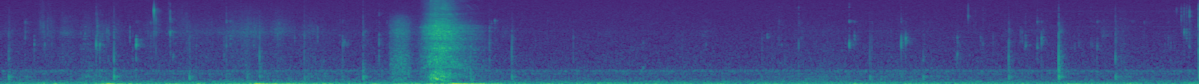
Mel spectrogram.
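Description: Someone chewing a wild pepper close up, with soft wet mouth sounds and one sharp crunchy bite in the middle against a low steady hum, and no talking.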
